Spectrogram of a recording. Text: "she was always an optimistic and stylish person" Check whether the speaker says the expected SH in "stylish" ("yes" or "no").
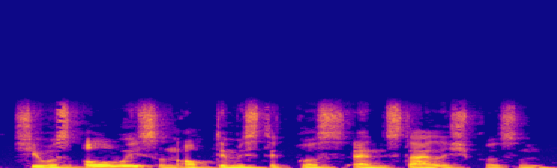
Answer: yes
